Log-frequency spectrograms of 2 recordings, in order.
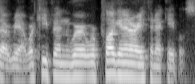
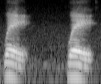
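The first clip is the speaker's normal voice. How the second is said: normal talking voice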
